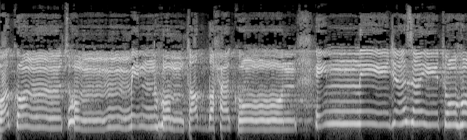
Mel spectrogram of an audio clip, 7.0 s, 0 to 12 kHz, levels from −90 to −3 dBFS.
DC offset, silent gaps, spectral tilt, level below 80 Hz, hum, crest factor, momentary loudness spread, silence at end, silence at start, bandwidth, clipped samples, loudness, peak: under 0.1%; none; -1.5 dB/octave; -72 dBFS; none; 18 dB; 3 LU; 0 s; 0 s; 11 kHz; under 0.1%; -18 LUFS; -2 dBFS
